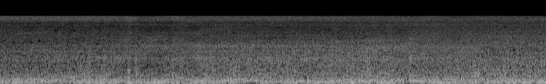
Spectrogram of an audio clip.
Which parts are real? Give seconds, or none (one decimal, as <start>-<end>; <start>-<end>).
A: 0.0-1.2; 2.0-4.0; 4.8-5.5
